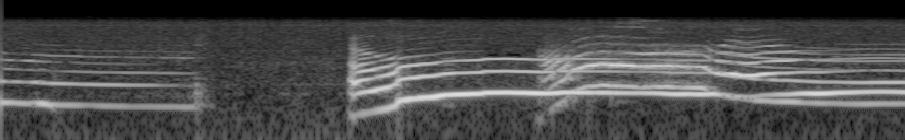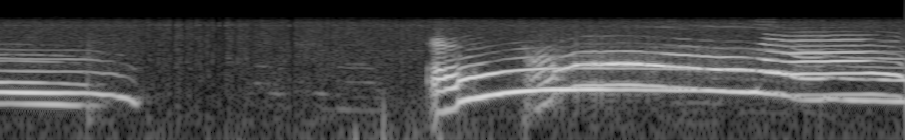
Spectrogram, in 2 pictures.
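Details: Siberian husky Jökull howling in three drawn-out phrases separated by short pauses, each rising sharply at the start then holding and gently falling, with rich harmonic overtones.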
